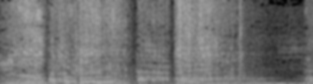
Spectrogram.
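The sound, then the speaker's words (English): A captive male Sumatran man-eating tiger roars in a cage in deep, rumbling bursts, loud, with broad growling texture sustained across the few seconds and brief pauses between surges. “you're observing one of the captured Sumatran man-eating tigers in a cage”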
